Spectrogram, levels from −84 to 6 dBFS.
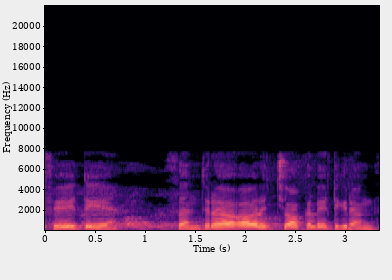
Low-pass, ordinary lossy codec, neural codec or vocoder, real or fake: none; none; codec, 16 kHz, 16 kbps, FreqCodec, larger model; fake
